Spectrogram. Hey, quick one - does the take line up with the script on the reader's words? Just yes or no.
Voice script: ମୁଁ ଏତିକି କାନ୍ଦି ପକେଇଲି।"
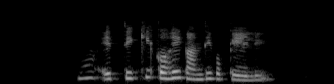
no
